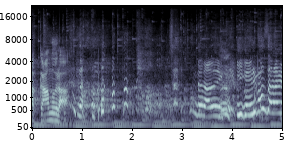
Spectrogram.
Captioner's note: cracking up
